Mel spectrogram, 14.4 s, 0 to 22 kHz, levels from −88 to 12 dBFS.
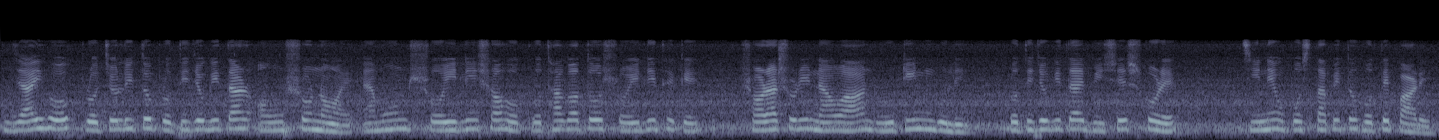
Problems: constant background noise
